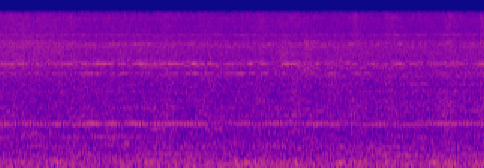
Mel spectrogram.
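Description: Steady mechanical hum of shop background noise, with a faint constant high whine running through it.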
